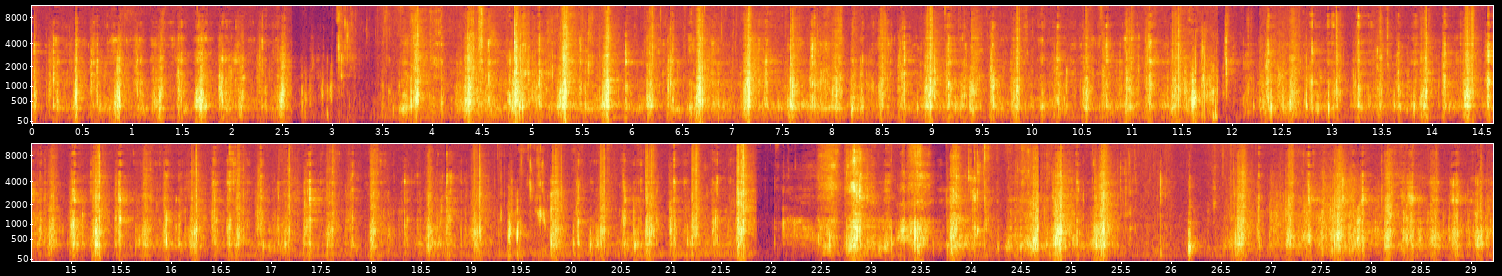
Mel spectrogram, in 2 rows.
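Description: Close-miked chewing and biting of Korean side dishes such as kimchi and seasoned spinach: wet mouth sounds with crunches, nearly unbroken, with short pauses about 3 and 22 seconds in.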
